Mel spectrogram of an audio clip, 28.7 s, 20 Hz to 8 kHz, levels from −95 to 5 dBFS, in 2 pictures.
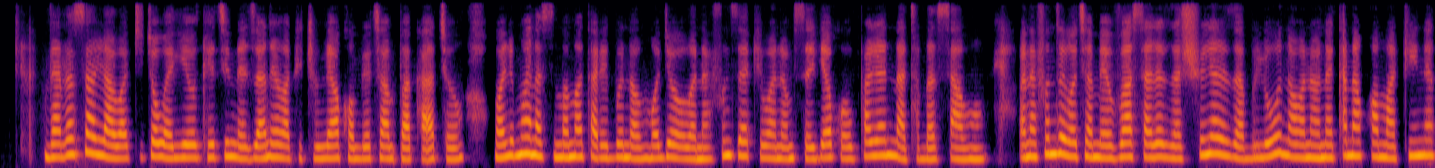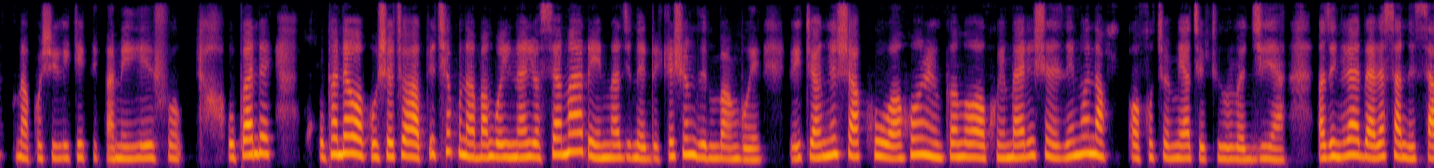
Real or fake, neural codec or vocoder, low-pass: fake; codec, 16 kHz, 0.5 kbps, FunCodec, trained on Chinese and English, 25 frames a second; 7.2 kHz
